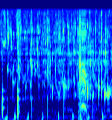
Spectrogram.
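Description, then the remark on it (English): Red wine blend poured into a cup, with bubbly gurgles and small splashy pulses running steadily for a couple of seconds, fairly quiet overall with no voices. “I'm pouring it. Get it up by the mic. Trying to get that gurgly sound.”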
